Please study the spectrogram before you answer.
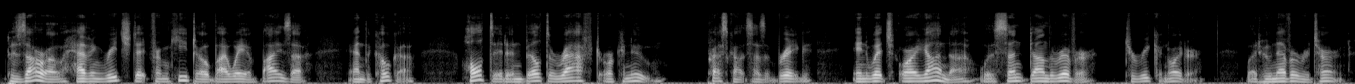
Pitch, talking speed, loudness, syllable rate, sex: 140 Hz, 170 wpm, -19 LUFS, 5.0 syllables/s, male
